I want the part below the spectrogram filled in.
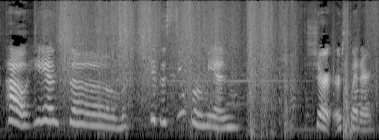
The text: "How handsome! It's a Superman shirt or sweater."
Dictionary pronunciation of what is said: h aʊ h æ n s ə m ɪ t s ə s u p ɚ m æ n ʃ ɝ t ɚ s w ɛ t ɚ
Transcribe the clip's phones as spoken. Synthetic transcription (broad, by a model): h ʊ h æ n s ə m ɪ t s ə s u p ɚ m æ n ʃ ɝ t ɚ s w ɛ t ɚ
